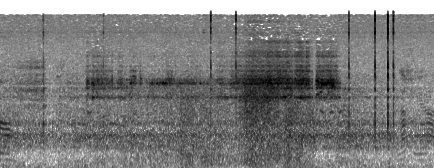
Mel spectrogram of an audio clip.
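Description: Wind rushing over the camera microphone in flight under a tandem paraglider. Through the middle a high steady whistling tone rises and grows louder, then stops, and a few sharp clicks follow near the end.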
